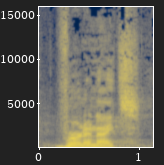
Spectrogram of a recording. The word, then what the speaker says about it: Vernonites: And can you imagine what God would do if 50,000 Vernites, is that how you say it? Vernonites would show up and say, "Read us the Bible!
